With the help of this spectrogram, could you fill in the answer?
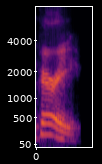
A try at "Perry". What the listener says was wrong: It's a long E sound. There's 2 E's instead of 2 R's like Perry. It's Peary.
